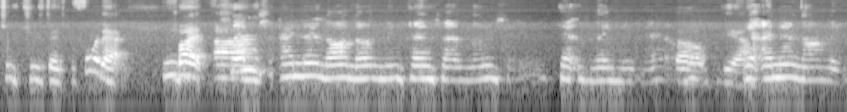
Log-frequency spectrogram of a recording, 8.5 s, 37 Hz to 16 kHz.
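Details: 21-year-old woman whose neuropsychological evaluation found a speech disorder, along with level 2 autism, anxiety and a needle phobia; her mother says the speech disorder is obvious from hearing her talk.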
